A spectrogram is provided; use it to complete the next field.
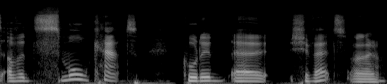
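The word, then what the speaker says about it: civet: a small cat corded Chevette that's how you pronounce it interestingly enough the flavor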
